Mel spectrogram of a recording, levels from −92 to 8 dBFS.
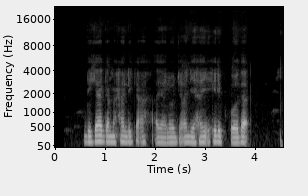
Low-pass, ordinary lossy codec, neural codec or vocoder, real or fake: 19.8 kHz; none; none; real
